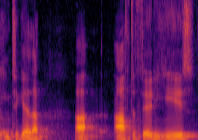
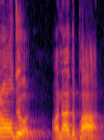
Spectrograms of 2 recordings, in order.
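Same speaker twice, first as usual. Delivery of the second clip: louder and higher, keen yes; eager confident reply; 4 semitones higher, 7 dB louder than usual. Retold or imitated. He tells the casting people he'll take the part, louder and eager. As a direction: jump at the offer.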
